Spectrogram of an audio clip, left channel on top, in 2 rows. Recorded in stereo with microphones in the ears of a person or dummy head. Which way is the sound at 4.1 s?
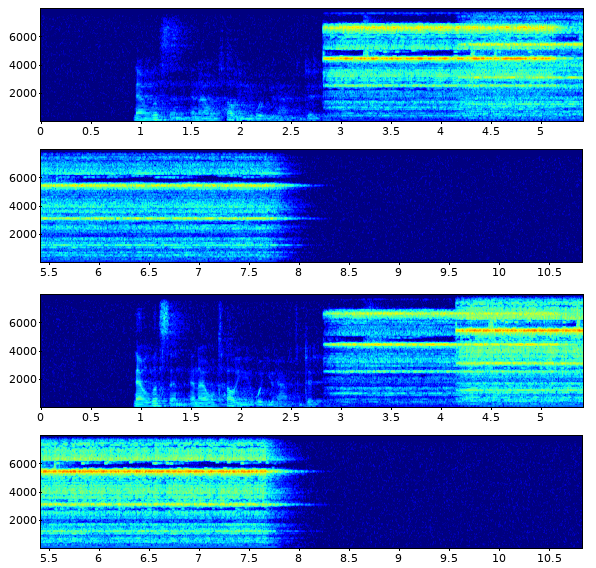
75° right (ahead or behind).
